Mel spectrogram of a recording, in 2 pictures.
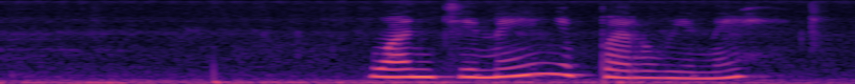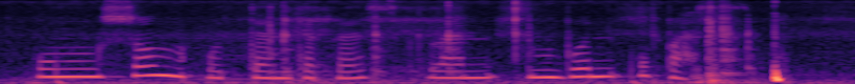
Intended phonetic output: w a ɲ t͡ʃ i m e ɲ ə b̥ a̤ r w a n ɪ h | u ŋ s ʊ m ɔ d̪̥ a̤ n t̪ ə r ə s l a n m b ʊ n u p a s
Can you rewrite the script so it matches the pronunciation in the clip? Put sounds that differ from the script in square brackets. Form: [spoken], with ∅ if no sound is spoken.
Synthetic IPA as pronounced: w a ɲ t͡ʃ i [n] e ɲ ə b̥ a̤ r w [i] n ɪ h | u ŋ s ʊ m [u] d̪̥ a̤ n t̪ ə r ə s l a n m b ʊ n u p a s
